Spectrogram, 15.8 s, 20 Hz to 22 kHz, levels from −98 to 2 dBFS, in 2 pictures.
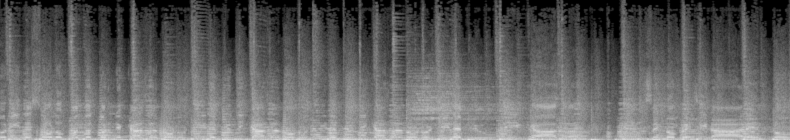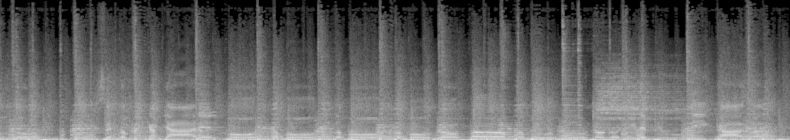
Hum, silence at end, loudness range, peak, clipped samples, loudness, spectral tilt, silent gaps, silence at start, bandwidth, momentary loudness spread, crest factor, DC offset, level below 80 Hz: none; 0 s; 1 LU; 0 dBFS; under 0.1%; -16 LUFS; -5 dB/octave; none; 0 s; over 20 kHz; 3 LU; 14 dB; under 0.1%; -22 dBFS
